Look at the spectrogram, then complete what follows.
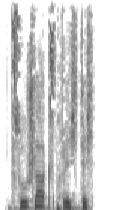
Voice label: "zuschlagspflichtig", German; adjectives

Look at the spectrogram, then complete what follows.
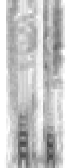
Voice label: "fuchtig", German; adjectives

